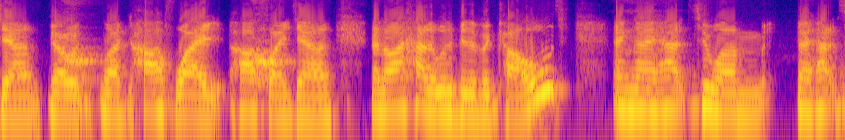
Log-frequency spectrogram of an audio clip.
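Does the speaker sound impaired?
Yes: bilateral cleft lip and palate; congenital, first operation at 3 months, many operations, braces before hip-to-mouth bone graft, throat operation, lifelong speech therapy; speech greatly improved after years of speech therapy; as child hard to understand, squeaky, very airy, nasal voice, speech hindered drama.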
